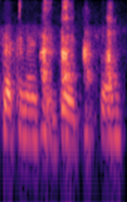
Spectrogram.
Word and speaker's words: echinacea: Oh, the gardener said then that it's echinacea.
